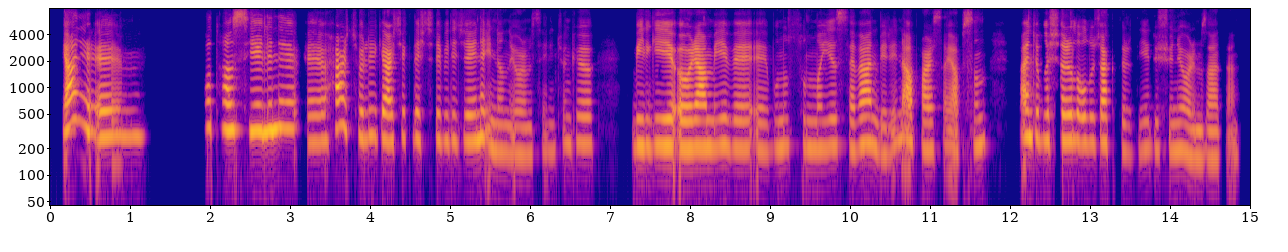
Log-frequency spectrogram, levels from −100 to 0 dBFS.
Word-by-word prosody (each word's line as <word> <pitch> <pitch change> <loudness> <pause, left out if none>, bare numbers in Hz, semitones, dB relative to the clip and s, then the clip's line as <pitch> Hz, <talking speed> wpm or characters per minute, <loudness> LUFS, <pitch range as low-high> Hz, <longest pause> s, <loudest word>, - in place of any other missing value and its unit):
Yani, 405 +4 +8
emm, 275 -1 0 0.8
potansiyelini, 330 0 +3
eee, 240 +1 -3
her 345 0 +6
türlü 270 0 -5
gerçekleştirebileceğine 250 0 -1
inanıyorum 185 -4 -8
senin. 185 +2 -20
Çünkü 230 +2 -8 0.5
bilgiyi, 220 0 +1
öğrenmeyi 210 +1 +4
ve, 210 0 -2
eee, 195 -1 -8
bunu 210 +1 -9
sunmayı 215 -1 -8
seven 220 +1 0
biri 175 +7 -9
ne - - -3
yaparsa 200 - 0
yapsın, 215 - -7 0.4
bence 265 -2 +2
başarılı 245 0 0
olacaktır 230 -5 -2
diye 200 +2 -14
düşünüyorum 190 -4 -7
zaten. 160 +1 -8
230 Hz, 110 wpm, -24 LUFS, 205-265 Hz, 0.8 s, Yani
